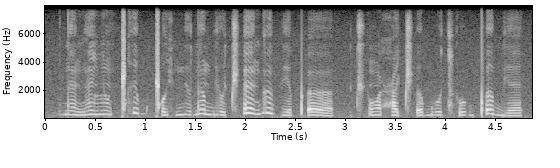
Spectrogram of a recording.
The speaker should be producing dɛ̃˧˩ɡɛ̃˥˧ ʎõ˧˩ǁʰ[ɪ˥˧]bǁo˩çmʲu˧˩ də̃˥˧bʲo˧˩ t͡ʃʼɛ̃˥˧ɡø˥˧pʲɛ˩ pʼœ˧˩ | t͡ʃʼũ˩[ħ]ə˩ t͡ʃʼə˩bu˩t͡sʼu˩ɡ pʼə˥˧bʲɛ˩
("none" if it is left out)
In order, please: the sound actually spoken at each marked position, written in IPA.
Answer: ɪ˥˧, ħ

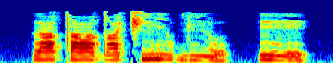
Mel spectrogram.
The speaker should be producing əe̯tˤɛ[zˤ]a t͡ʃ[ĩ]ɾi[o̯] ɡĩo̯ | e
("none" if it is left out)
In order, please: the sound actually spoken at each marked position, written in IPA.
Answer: dˤ, ĩ, o̯

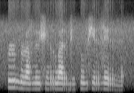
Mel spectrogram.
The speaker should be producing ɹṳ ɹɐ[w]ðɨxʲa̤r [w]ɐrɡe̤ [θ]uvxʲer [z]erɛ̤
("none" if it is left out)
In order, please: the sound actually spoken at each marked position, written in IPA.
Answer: v, w, θ, z

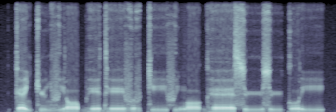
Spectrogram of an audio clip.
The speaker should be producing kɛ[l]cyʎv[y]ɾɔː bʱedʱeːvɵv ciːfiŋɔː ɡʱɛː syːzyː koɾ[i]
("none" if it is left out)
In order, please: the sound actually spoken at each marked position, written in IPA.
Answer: ʎ, i, iː

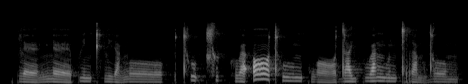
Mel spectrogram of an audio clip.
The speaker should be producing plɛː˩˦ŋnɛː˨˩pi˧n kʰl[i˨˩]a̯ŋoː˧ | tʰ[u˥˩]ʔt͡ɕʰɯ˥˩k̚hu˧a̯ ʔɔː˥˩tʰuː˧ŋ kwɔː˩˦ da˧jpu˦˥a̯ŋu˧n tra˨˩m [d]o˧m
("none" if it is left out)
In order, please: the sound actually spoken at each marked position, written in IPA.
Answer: i˨˩, u˥˩, d

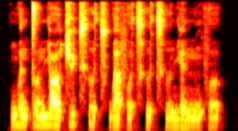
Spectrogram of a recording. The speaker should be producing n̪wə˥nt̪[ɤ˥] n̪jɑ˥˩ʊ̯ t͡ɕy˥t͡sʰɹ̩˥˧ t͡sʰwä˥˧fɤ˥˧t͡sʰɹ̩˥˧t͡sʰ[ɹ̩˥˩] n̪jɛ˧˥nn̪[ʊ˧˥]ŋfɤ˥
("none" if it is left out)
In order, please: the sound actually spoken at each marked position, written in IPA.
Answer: ɤ˥, ɹ̩˥˩, ʊ˥˩

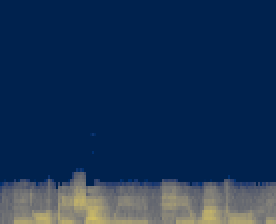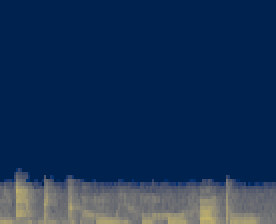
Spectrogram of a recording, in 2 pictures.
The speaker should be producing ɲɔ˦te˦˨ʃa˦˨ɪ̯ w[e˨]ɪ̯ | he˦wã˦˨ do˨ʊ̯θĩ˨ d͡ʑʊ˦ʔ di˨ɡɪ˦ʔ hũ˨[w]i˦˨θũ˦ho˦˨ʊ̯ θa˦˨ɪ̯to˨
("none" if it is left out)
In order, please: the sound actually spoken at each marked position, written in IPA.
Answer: e˦, w

